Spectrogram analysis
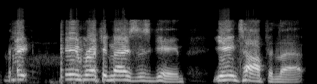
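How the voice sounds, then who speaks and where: A man's voice: high voice, lively intonation, measured pace, bright, forceful tone. A man talking as a wrestling guest on a podcast, boastful and hyped, full of swagger. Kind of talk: podcast chat.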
